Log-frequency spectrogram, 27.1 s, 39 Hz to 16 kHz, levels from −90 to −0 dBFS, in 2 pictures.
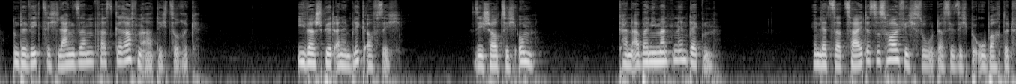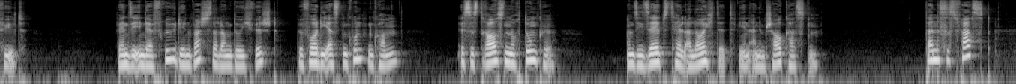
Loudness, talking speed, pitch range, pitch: -22 LUFS, 140 wpm, 145-180 Hz, 165 Hz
